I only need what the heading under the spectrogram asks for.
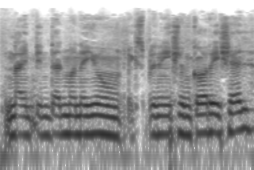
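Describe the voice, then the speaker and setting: A man's voice: mid-range voice, completely flat delivery, fairly quick, over music, lightly acted, poor audio. A man playing a humble, determined young working student in a drama, polite, meek and patient. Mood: polite, modest. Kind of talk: Filipino radio-style drama acting.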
